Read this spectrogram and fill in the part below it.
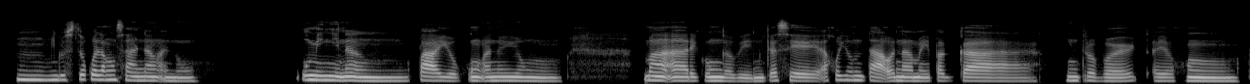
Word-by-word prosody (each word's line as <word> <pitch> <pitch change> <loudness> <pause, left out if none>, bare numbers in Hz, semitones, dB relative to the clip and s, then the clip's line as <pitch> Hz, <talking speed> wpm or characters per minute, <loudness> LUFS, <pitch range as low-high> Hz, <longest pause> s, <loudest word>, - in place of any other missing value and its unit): Mm, 215 -2 +1
gusto 215 +2 -2
ko 230 - 0
lang 215 0 +1
sanang 185 -3 0
ano, 160 -1 -2 1.0
humingi 200 -3 +3
ng 175 -2 +4 0.5
payo 175 -3 +2
kung 175 -2 -1
ano 175 +1 +2
yung 165 -3 +1 0.8
maaari 175 -3 +3
kong 175 0 +3
gawin? 155 0 -3
Kasi 170 -4 -2
ako 180 +4 -5
yung 200 -1 -2
tao 170 -3 +1
na 170 -1 +2
may 165 -1 0
pagka-introvert. 160 +1 -3
Ayokong 160 -1 0
170 Hz, 110 wpm, -25 LUFS, 160-185 Hz, 1.0 s, ng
